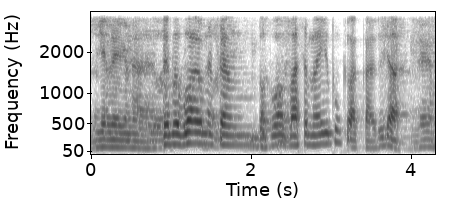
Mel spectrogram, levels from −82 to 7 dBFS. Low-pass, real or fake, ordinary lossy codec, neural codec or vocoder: 3.6 kHz; fake; none; codec, 32 kHz, 1.9 kbps, SNAC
